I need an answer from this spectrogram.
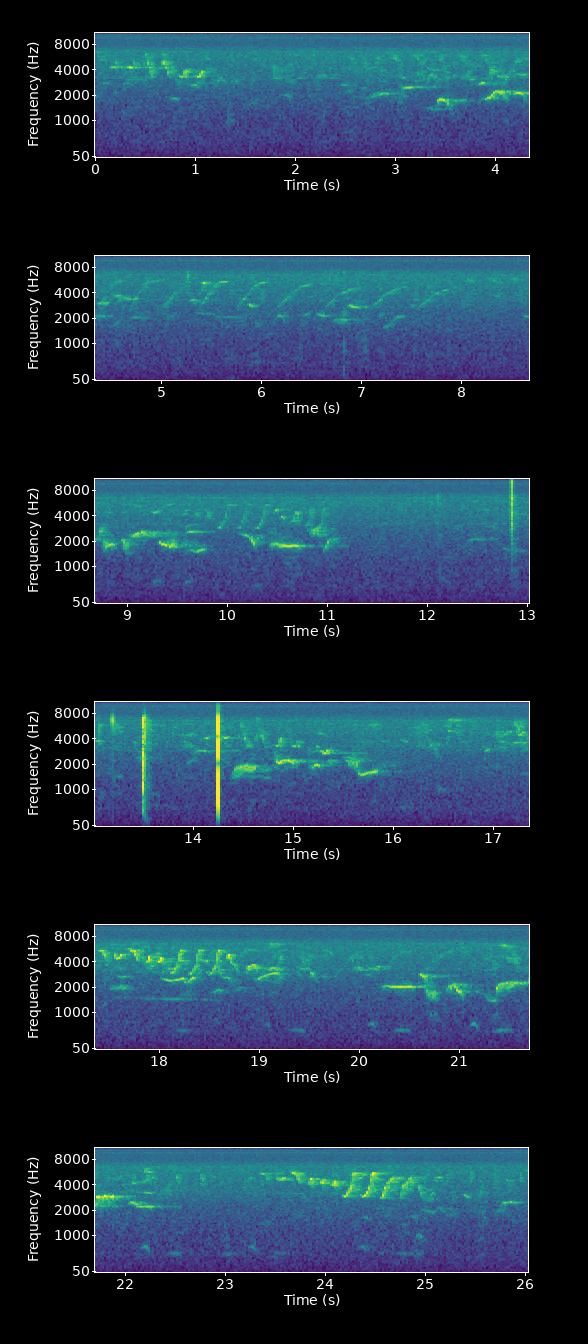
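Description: Faint songbirds singing in short, scattered phrases, with a few quick trills. About halfway through come three sharp clicks within under two seconds, the last much the loudest.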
